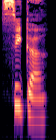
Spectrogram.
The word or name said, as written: sika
